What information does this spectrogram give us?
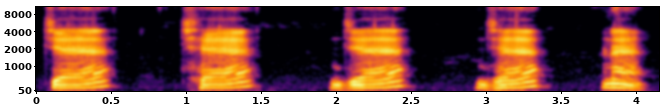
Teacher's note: च वर्ग का उच्चारण स्थान तालू होता है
